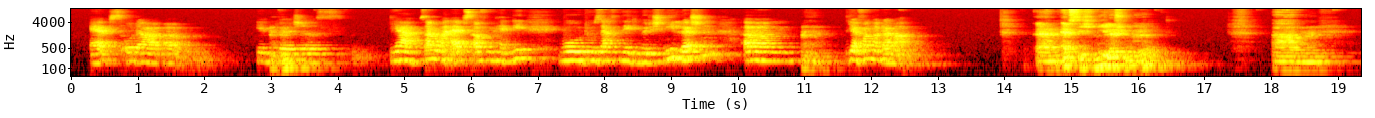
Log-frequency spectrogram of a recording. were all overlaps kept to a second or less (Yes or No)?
Yes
